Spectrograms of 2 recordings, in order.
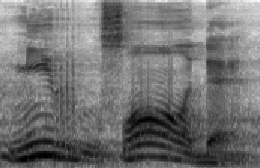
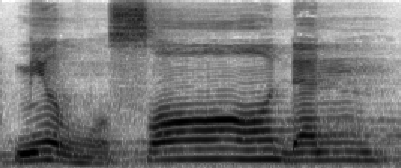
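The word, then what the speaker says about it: مرصادا: Huruf tebal shad berharakat fathah maka dia dibaca tebal rnya dibaca tebal jangan mirsada tapi mir mir tebalkan mirsodan mirsodan jangan jangan tipis mir mir shodan jangan mir tapi mir tebalkan Dan seperti itu.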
